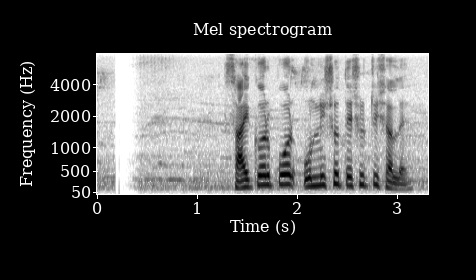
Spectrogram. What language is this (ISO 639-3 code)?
ben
